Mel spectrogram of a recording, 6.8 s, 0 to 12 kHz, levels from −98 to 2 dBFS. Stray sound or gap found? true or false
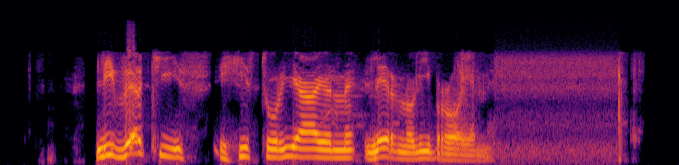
false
